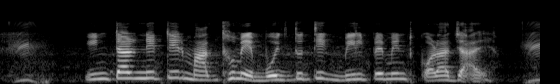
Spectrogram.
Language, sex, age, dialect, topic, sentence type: Bengali, female, 51-55, Standard Colloquial, banking, statement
